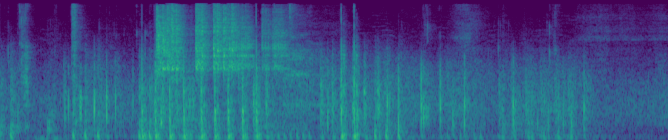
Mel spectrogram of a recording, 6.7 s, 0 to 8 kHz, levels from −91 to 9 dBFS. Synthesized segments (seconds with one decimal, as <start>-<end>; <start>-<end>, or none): 0.8-1.3; 5.3-6.7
